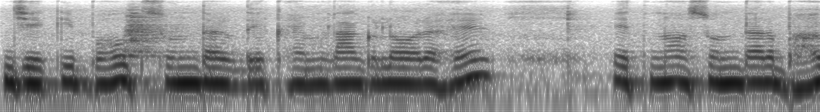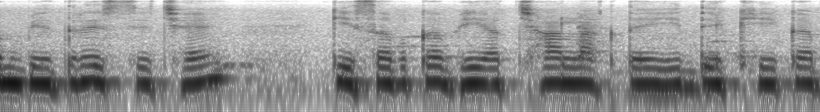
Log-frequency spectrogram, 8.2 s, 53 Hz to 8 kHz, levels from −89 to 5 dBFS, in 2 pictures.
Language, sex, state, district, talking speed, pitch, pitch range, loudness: Angika, female, Bihar, Bhagalpur, 160 wpm, 195 Hz, 190-200 Hz, -14 LUFS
